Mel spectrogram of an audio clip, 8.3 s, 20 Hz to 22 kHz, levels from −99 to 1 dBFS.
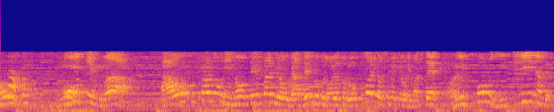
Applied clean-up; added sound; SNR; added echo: none; none; none; reverberation time 0.6 s.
